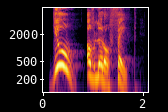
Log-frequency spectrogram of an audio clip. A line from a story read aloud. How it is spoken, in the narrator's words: he said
